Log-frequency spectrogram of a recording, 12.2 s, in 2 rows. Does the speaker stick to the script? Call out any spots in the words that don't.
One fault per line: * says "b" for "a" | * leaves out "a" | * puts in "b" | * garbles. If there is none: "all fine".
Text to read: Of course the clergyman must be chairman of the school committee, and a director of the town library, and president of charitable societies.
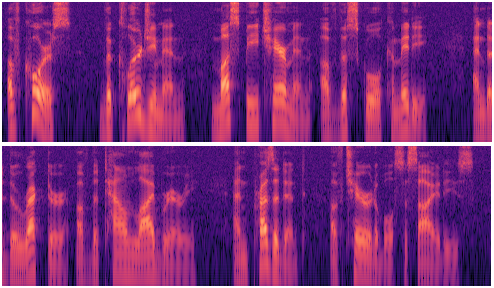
all fine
